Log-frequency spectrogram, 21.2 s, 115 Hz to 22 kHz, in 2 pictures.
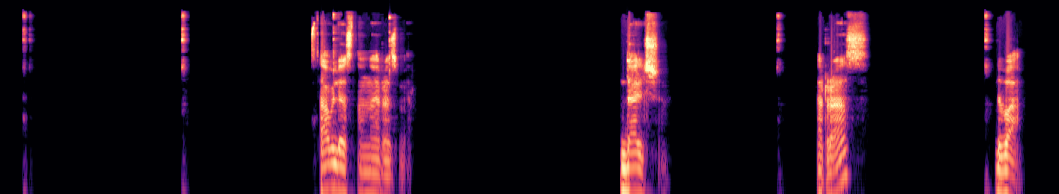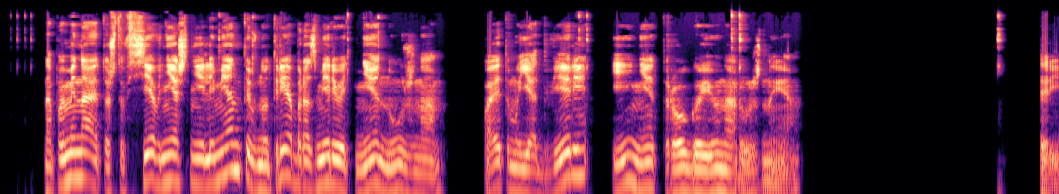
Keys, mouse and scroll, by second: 0.0 click, 0.1 click, 1.6 click, 3.2 middle click, 5.0 scroll down 1, 7.6 click, 9.6 click, 10.6 click, 11.7 click, 12.7 middle click, 13.7 scroll down 1, 13.9 middle click, 14.5 scroll down 1, 16.3 click, 17.8 click, 18.7 middle click, 19.3 typing, 20.4 click.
